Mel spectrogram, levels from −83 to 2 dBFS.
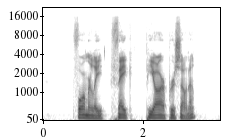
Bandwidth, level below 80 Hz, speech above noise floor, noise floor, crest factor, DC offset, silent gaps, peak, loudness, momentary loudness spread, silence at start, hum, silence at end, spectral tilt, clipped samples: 16 kHz; -46 dBFS; 48 dB; -75 dBFS; 20 dB; under 0.1%; none; -8 dBFS; -29 LUFS; 10 LU; 0.65 s; none; 0.5 s; -5 dB/octave; under 0.1%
